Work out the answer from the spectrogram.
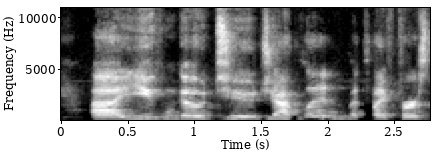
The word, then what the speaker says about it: Jaclyn: Thank you, Jacqueline.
